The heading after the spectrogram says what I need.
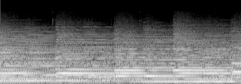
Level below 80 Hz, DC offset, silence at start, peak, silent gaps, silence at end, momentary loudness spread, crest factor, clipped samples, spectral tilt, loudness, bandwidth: -32 dBFS; under 0.1%; 0 s; 0 dBFS; none; 0 s; 1 LU; 6 dB; 0.3%; -8 dB/octave; -6 LUFS; 8 kHz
